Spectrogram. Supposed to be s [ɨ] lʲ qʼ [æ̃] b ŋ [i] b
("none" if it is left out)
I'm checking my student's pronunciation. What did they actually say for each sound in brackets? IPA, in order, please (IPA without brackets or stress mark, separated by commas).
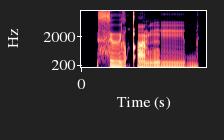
ɨ, æ̃, i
